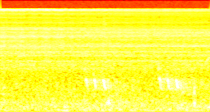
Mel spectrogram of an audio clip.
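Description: Near silence: faint room tone, with two faint short trills of quick ticks, one about a second in and one near the end.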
